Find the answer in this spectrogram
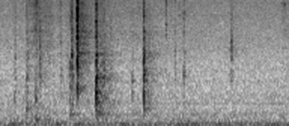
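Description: Small sharp clicks and taps, about five in a second and a half, from hands handling plastic wire connectors on a circuit board, over a steady low hum.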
